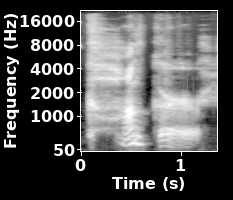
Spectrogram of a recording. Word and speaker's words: conquer: rule that out and to my ear the q u sounds more like a c so we're gonna try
